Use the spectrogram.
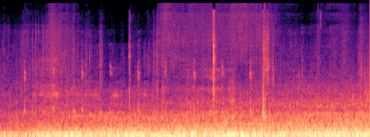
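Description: Chevrolet Volt hybrid car driving on electric power, heard from inside as a steady low road rumble with faint hum and no engine revving, a continuous even drone throughout.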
